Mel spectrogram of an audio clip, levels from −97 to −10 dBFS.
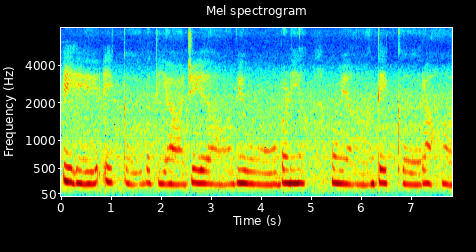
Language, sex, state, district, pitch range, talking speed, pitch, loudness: Punjabi, female, Punjab, Kapurthala, 215-235 Hz, 70 wpm, 225 Hz, -17 LUFS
